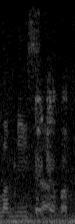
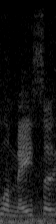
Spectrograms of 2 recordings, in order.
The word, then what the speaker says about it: La Mesa: Apparently it's pronounced La Misa.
